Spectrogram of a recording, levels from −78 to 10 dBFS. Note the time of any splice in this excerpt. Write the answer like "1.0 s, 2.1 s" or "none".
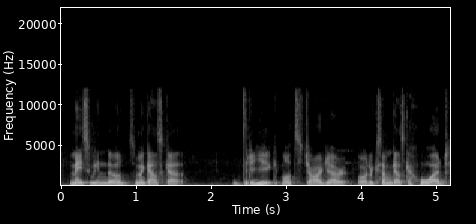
none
